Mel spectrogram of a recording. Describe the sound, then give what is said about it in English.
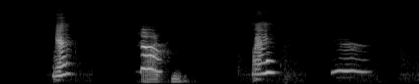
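A person imitates a cat, giving four short, fairly loud meows in quick succession with brief pauses between them, with no other talking. “No meowing!”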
